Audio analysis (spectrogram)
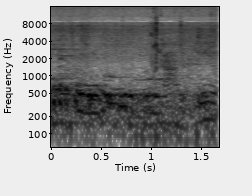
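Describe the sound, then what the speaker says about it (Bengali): Pigeons in a loft, including short white females with blue markings, cooing in a low steady murmur that runs unbroken throughout, close by and fairly quiet. "ভাইয়ের খুব পছন্দের পায়রা,"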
